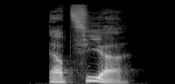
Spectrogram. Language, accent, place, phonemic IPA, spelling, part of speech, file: German, Germany, Berlin, /ɛɐ̯ˈt͡siːɐ/, Erzieher, noun, De-Erzieher.ogg
- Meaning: agent noun of erziehen: educator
